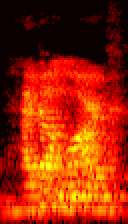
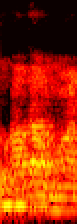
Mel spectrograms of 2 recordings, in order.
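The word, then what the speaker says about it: Hadamard: সম্বন্ধে কথা হচ্ছিল হাদামার হ্যাডামার কিন্তু হাদামার উচ্চারণটা মানে স্পেলিং এইডি আর হামারের একটা আছে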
